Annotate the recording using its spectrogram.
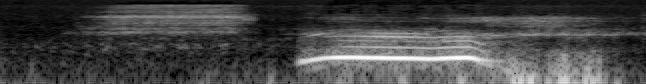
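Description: A man's single drawn-out vocal exclamation, held at one steady pitch for under a second, starting about a second in. A faint hiss comes just before it.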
